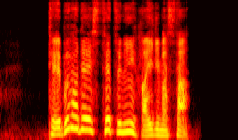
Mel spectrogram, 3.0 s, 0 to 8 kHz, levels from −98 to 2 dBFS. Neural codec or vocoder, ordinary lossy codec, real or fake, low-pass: codec, 16 kHz, 8 kbps, FreqCodec, smaller model; none; fake; none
